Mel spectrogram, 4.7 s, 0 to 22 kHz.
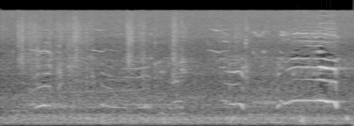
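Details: Service dogs at ServiceDogProject in Ipswich, Massachusetts, USA, waiting for breakfast on October 14, 2017; scattered high, wavering whines with rising and falling pitch sit over a steady low machine-like rumble, with faint human voices.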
